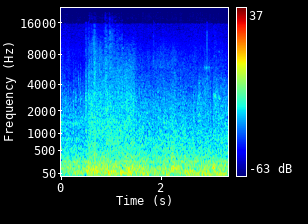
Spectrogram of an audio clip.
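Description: Dull, rumbling artillery blasts and booms roll through a tank battle in War Thunder, a continuous low, muffled barrage at moderate distance without distinct sharp peaks.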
